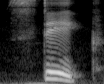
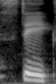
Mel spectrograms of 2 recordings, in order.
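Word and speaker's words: steak: ब्रेक, ये स्टेक, क्या है स्टेक, स्टीक नहीं स्टेक।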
